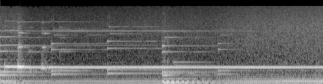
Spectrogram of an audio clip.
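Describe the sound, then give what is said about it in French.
A telephone rings with a loud, steady electronic tone, its pitch shifting in short repeated steps over a few seconds, with no voices. “Plus tard, la sonnerie de téléphone retentit.”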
